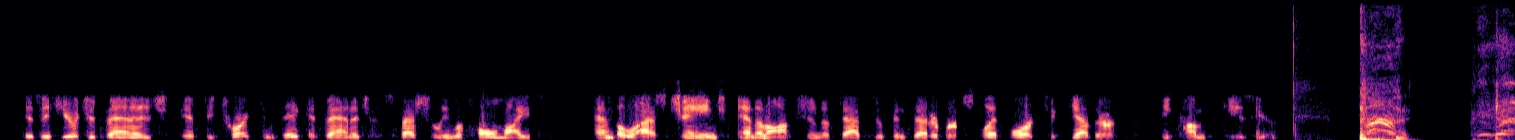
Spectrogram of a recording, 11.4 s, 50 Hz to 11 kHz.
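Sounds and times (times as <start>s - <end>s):
speech: 0.2s - 11.3s
person coughing into the microphone: 10.2s - 11.3s.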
